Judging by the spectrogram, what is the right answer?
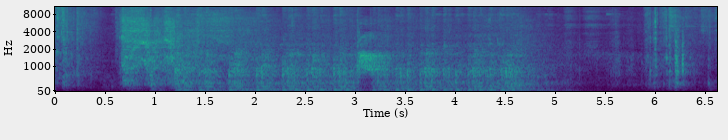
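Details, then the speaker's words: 2004 Harley-Davidson FLHT Twin Cam touring, battery 13 months old reading about 12.5 volts: labored starter grinding about two turns a second that sags and slows; weak, dead battery. "12 and a half. It's hard to do with one hand, you know. Means the battery's dead, right?"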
